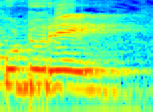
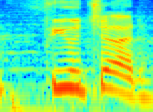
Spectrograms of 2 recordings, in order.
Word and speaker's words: future: FUTURE, ये तो है फुटुरे। चुप करो पागल। किशन, इस वर्ड का सही प्रोनाउंसिएशन है फ्यूचर।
